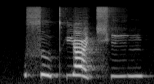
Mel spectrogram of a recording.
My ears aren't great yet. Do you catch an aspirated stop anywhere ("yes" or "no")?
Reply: yes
